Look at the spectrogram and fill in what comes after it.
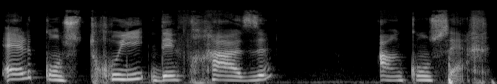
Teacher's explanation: Sin embargo, al final les pongo un sustantivo, que es un concert. Aquí sonará la R, pero no la T.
